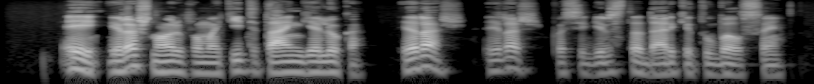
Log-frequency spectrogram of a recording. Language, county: Lithuanian, Kaunas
